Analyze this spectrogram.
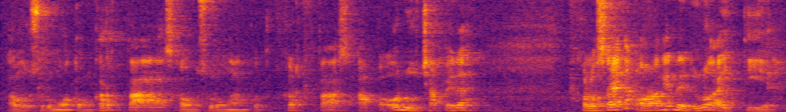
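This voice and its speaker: A middle-aged man from Indonesia giving casual advice as a vlogger, chatty and lively, slipping in Japanese and English words and laughing often. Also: mid-range voice, quick pace. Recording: echoey room, faint background noise.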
